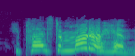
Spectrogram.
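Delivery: high, loud, urgent cry; alarmed cry. A narrator's reading. Nicole trying to free herself, crying out. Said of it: "Nicole cried".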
